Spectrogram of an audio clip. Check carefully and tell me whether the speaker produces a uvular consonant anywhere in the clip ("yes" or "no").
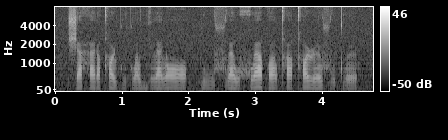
yes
